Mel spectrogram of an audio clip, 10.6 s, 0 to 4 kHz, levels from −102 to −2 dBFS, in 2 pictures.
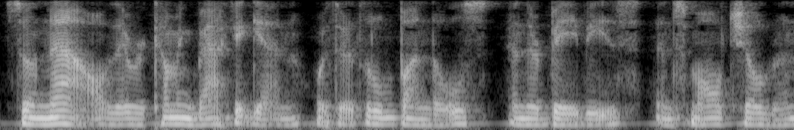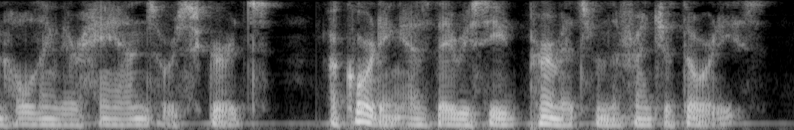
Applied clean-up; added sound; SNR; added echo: none; none; none; none.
